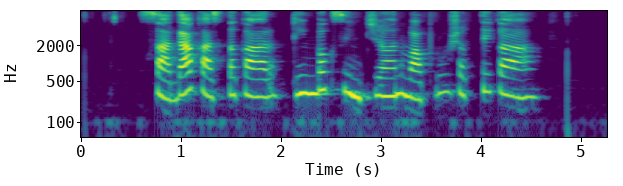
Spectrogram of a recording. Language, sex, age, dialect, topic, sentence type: Marathi, female, 31-35, Varhadi, agriculture, question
